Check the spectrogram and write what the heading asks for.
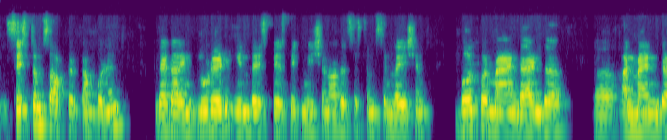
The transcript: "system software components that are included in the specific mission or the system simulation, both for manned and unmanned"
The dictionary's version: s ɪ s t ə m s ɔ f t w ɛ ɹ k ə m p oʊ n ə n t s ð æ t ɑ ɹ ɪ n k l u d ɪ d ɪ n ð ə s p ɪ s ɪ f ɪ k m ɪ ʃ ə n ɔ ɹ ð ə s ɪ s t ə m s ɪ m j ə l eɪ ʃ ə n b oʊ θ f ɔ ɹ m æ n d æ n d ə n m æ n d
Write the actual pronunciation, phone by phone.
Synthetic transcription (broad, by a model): s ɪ s t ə m s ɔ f t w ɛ ɹ k ə m p oʊ n ə n t s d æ t ɑ ɹ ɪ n k l u d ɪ d ɪ n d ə s p ɪ s ɪ f ɪ k m ɪ ʃ ə n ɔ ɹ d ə s ɪ s t ə m s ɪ m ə l eɪ ʃ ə n b oʊ t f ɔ ɹ m æ n d æ n d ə n m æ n d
